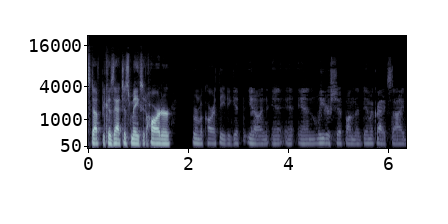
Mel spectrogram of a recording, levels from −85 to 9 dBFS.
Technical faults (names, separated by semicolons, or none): zipper noise; adaptive stream at a lower bitrate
